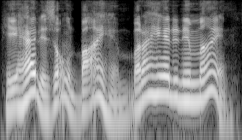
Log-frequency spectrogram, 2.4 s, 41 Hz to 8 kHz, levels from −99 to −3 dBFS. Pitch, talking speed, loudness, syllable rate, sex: 160 Hz, 270 wpm, -17 LUFS, 5.3 syllables/s, male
